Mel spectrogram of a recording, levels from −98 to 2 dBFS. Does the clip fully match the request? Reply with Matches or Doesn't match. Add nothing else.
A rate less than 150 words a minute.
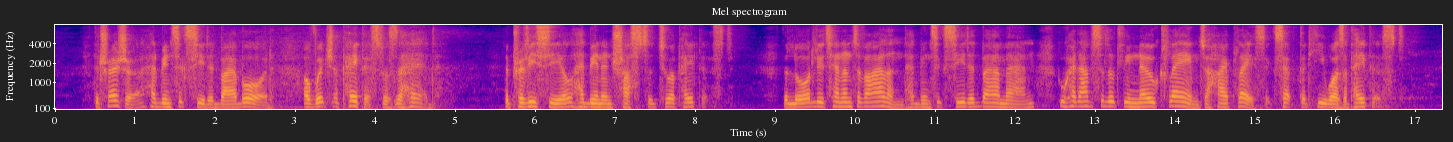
Doesn't match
